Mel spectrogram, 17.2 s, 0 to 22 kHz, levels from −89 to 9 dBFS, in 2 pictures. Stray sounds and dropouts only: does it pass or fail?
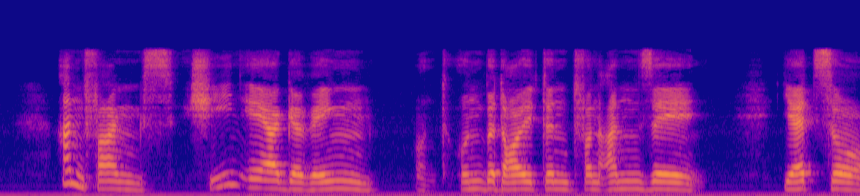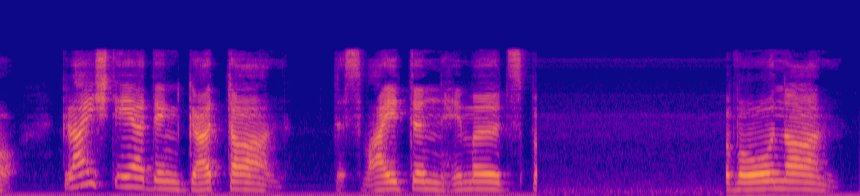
pass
